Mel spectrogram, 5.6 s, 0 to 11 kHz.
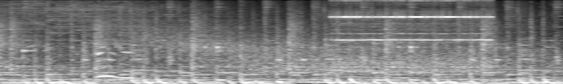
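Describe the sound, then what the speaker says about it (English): A wall clock alarm in a lounge in the video game Danganronpa 2: Goodbye Despair rings out as a sustained electronic bell tone partway through, over busy game music and sound effects, fairly quiet overall. "The lounge's wall clock alarm started ringing at 5:30."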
